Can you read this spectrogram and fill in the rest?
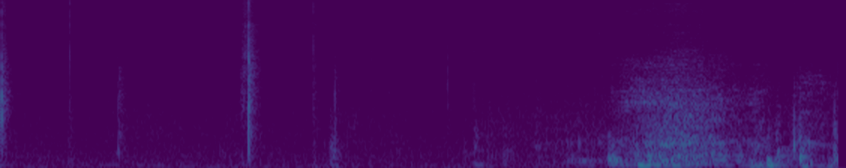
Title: Full body cracking (back, knuckles, neck, toes)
